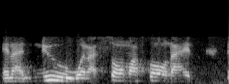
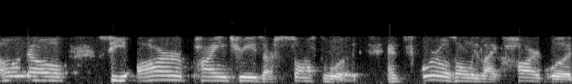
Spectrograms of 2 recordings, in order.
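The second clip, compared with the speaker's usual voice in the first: usual speaking voice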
